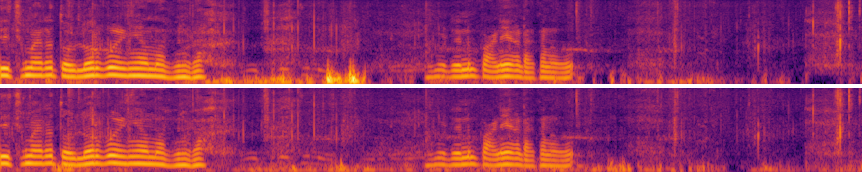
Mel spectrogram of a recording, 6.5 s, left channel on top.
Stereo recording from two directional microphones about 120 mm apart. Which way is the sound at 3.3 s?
35° left (ahead or behind).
